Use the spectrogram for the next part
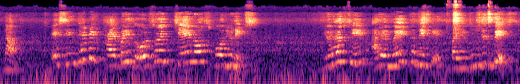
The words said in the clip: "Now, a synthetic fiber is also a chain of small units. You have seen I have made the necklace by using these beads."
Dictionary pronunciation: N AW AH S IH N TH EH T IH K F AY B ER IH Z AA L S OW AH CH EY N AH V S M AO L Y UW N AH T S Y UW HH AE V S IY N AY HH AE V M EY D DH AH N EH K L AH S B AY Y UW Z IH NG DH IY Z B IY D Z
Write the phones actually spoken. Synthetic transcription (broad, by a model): N AW AH S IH N T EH T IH K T AY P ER IH Z AA L S OW AH CH EY N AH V S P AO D Y UW N AH T S Y UW HH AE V S IY N AY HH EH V M EY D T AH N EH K AH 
